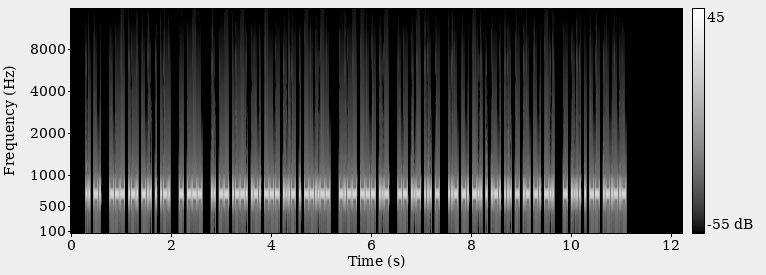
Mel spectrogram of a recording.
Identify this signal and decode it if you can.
Morse code, heard as a keyed tone, about 46 wpm, 700 Hz. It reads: IN ORDER TO IMPROVE, YOU MUST UNDERSTAND THEM.
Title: Sentences from Top 1000 Words - Review Part 5 - 45wpm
